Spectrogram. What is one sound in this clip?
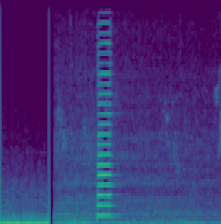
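A car horn gives a short honk.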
